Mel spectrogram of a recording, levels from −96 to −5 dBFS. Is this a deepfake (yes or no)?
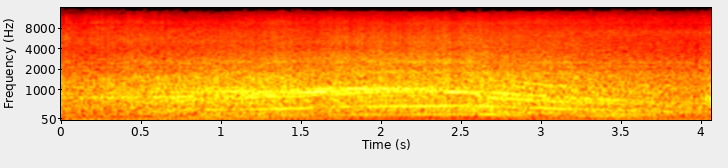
no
